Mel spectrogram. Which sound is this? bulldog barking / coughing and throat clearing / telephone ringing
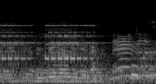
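telephone ringing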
